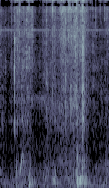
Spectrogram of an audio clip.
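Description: A hand rummaging among items packed inside a small handbag: soft rustling and light knocks as things are shifted, a little louder about one and a half seconds in as a mesh pouch is pulled out.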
